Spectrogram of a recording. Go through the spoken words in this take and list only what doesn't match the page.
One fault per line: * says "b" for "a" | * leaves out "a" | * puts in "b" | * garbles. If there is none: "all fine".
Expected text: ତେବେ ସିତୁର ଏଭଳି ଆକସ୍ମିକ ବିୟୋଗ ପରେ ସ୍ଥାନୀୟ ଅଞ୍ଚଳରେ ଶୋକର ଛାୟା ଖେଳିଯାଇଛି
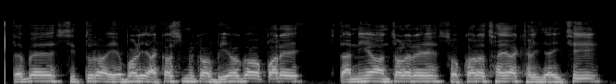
all fine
